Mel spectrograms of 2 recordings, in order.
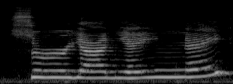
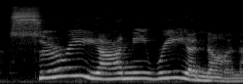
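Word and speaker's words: Suryanarayanan: first day of school most people in america cannot pronounce my name on the first day at my new school my teacher mrs beam is brave enough to try sir yannay she says her eyebrows twitching as she attempts to sound it out suryani riya nan i said slowly she tries again but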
